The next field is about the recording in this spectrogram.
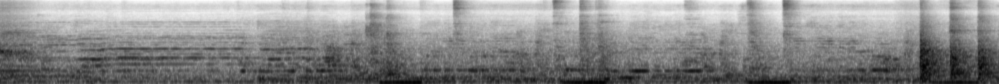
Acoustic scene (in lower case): cafe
